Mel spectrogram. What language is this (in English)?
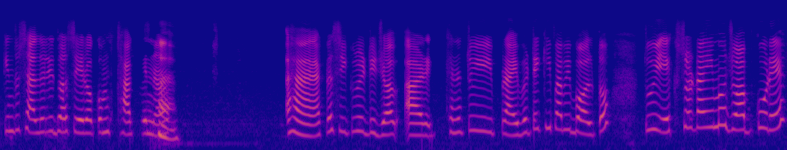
Bangla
